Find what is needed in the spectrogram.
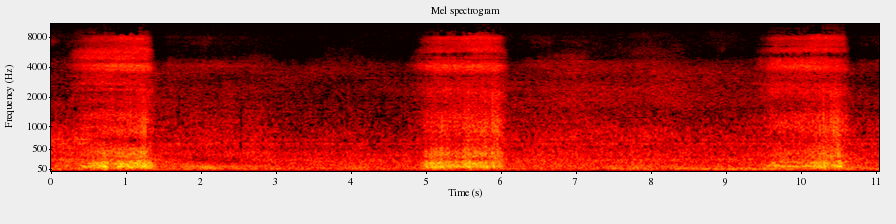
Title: snoring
